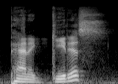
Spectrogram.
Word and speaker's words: Panagides: guess is it Alex panic-itis very good bingo yeah you know we all say the American Way it's obviously a Greek last name but that is that is the American pronunciation yes pretty cool Alex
